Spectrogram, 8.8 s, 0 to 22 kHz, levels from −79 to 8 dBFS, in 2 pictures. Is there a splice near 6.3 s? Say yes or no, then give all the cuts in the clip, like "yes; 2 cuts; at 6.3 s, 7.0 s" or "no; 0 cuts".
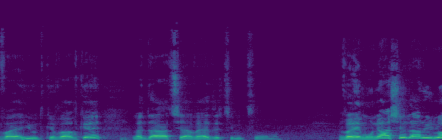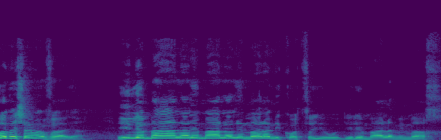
no; 0 cuts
